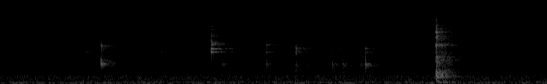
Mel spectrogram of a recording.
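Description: A spoon clinks against a cup.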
